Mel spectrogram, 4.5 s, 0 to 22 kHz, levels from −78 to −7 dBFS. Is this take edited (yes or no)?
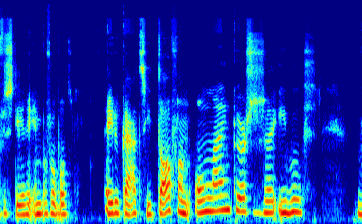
no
